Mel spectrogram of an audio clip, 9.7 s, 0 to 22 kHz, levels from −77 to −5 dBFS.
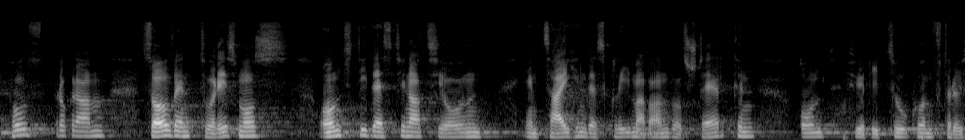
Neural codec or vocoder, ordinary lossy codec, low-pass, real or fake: none; none; none; real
